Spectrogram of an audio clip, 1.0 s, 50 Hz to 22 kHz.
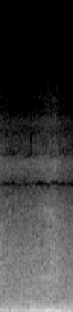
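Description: Yamaha Tracer 7 GT motorcycle cruising at about 70 km/h on an open road, a steady engine drone with wind rush, continuous and close throughout.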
